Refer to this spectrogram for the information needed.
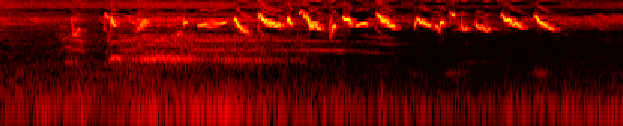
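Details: Lemon-bellied white-eye, a cage bird from Lombok, singing as a master recording for training birds: a rapid series of high, sharp chirped notes repeated about six per second, preceded by a few lower scratchy notes.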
